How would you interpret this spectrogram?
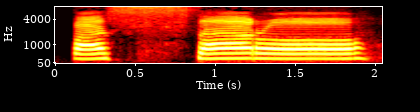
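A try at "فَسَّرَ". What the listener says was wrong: Jangan panjang-panjang, itu namanya tamtid. Fasaro.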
